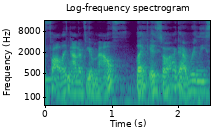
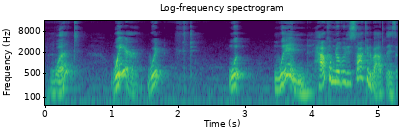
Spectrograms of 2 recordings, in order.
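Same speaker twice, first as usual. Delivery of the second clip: high, loud, incredulous questions fired one by one; retold shock, pitched up and loud; acted disbelief; 6 semitones higher, 5 dB louder than usual. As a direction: replay your stunned outburst, speeding up at the end. Acts out her shocked reaction to nurse.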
